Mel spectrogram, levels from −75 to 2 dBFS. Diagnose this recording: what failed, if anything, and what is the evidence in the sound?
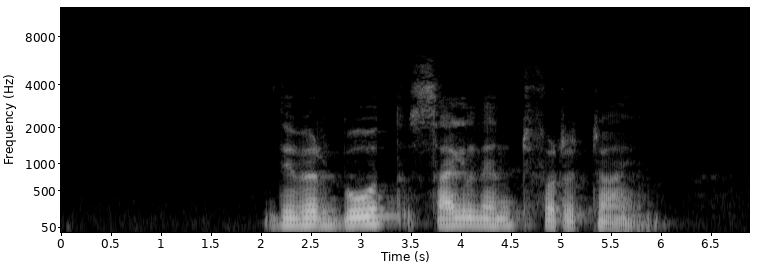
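Playback failed with a wrong sample rate: throughout, the speech runs at half speed and sits a full octave (12 semitones) low, which fits 48 kHz audio clocked out at 24 kHz. Because pitch and tempo drop together, this is not a pitch shifter or time-stretch.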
